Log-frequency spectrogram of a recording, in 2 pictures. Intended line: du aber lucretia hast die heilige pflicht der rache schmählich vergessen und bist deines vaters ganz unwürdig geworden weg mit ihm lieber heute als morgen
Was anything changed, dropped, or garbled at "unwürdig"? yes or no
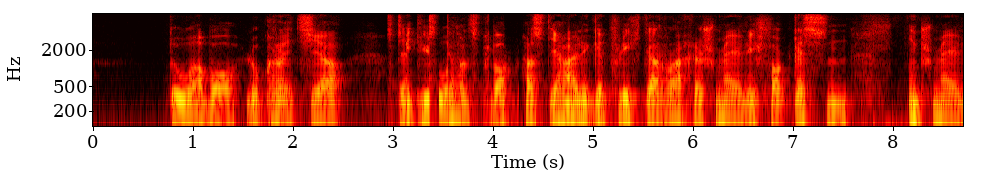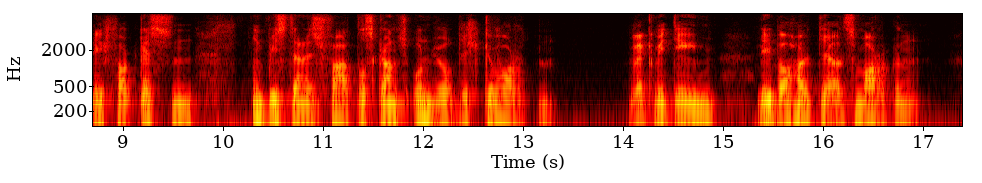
no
